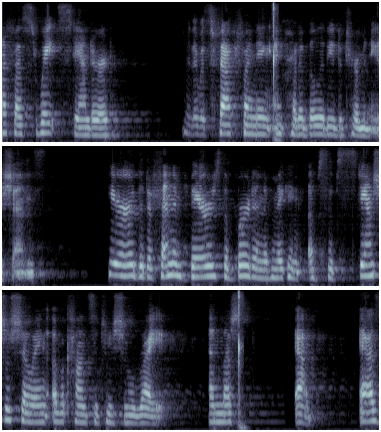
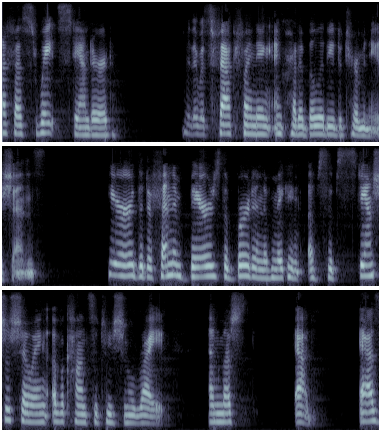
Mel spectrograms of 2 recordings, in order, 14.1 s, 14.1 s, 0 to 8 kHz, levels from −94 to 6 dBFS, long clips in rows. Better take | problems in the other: second | background sound (Finger snapping); 8 dB below the speech // room echo; dies away in 0.6 s

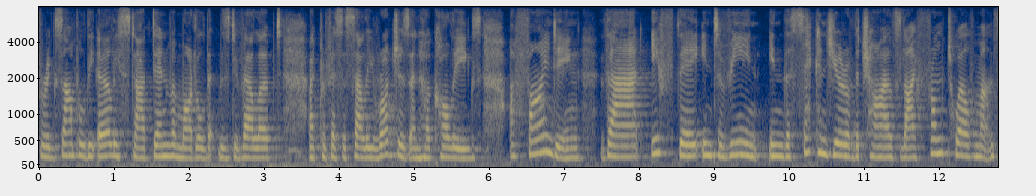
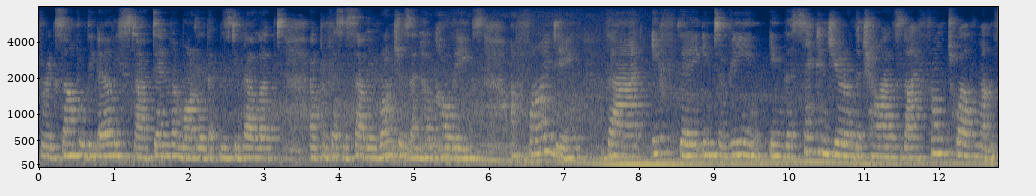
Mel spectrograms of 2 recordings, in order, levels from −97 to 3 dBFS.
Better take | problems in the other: first | background sound (Car); 6 dB below the speech // room echo; dies away in 0.6 s

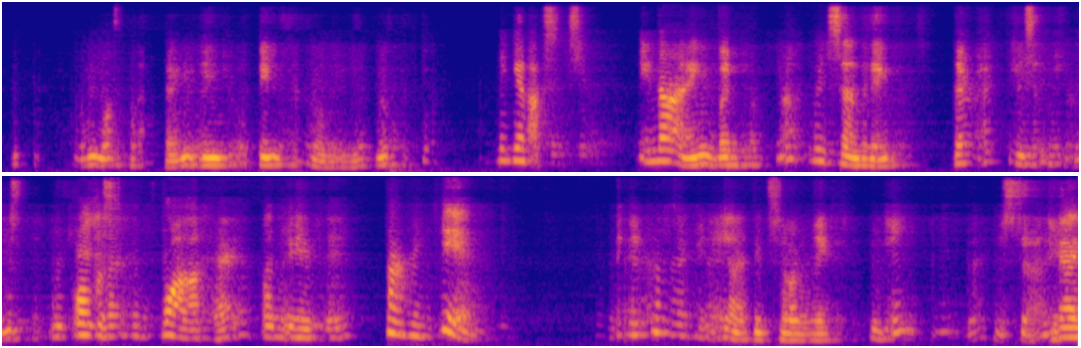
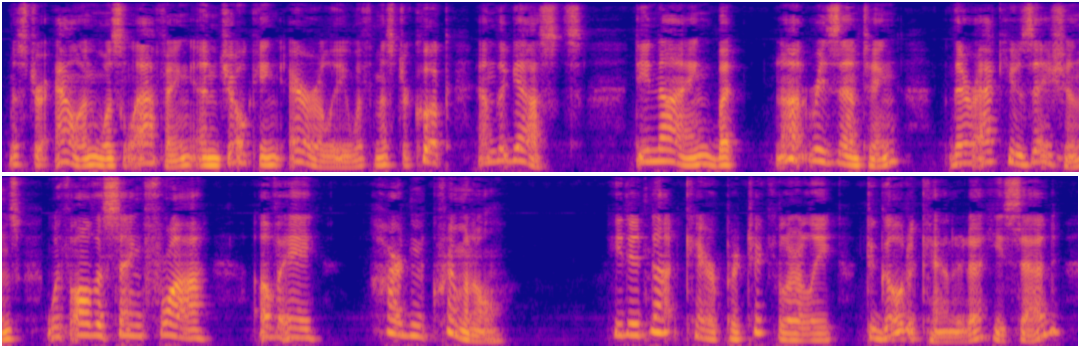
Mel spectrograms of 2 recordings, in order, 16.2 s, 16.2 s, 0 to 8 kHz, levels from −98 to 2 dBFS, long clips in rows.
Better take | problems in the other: second | noise reduction (neural mask model DeepFilterNet 3)

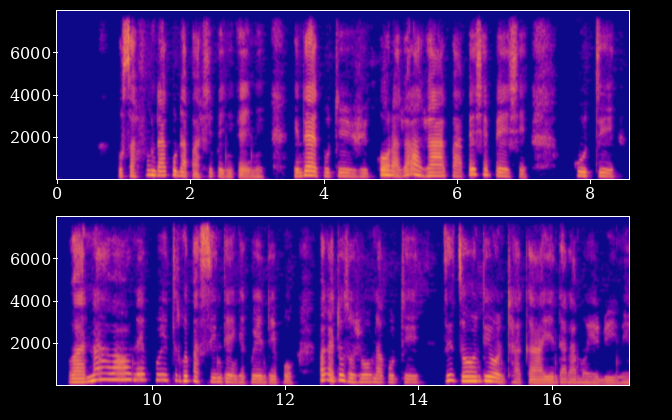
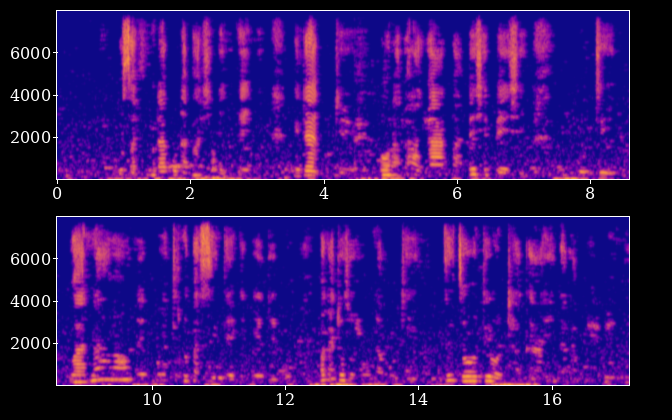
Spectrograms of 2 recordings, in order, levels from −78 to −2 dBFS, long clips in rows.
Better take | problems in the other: first | noise reduction (classical method Wiener filter)

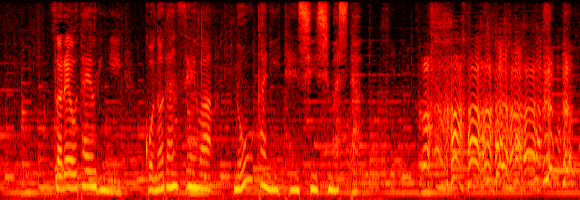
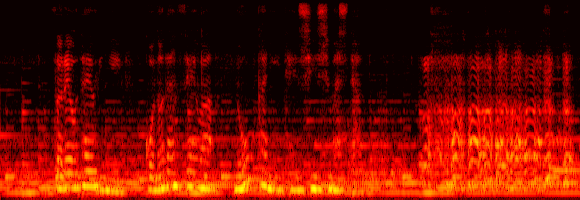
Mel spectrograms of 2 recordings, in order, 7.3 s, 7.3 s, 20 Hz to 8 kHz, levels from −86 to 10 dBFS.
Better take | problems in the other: first | room echo; dies away in 0.3 s

